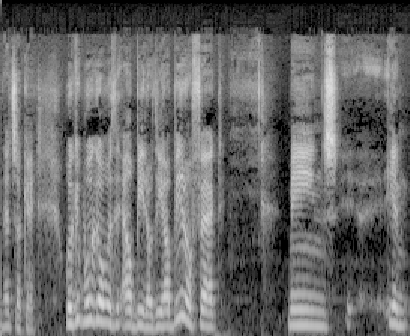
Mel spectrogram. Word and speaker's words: albedo: you hear that I'm my pronunciation is not this clear but its albedo now it's a latin word and it comes from white the Latin word for white I think it's like albino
